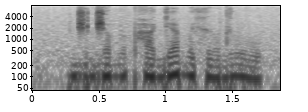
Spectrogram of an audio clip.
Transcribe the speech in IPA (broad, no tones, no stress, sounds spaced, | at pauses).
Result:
d͡ʒ ə d͡ʒ ɐ b ɐ pʰ a ɡʲ a b ɐ xʲ ɔ d ə l o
